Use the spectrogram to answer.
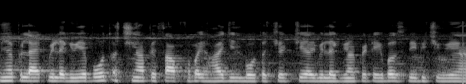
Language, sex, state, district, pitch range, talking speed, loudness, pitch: Hindi, male, Haryana, Rohtak, 155-160 Hz, 360 wpm, -18 LUFS, 155 Hz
